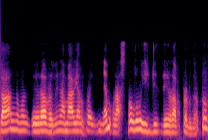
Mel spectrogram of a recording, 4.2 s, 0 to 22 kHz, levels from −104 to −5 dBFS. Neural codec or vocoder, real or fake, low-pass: codec, 16 kHz in and 24 kHz out, 0.4 kbps, LongCat-Audio-Codec, four codebook decoder; fake; 7.2 kHz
